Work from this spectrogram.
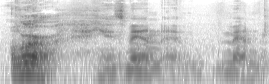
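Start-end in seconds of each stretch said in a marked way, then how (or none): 0.1-0.6 loud high groan of disgust; a sharp, loud groan of disgust. Real, not acted. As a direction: let out a real loud urgh of revulsion. Disgusted reaction to dog thrown.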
